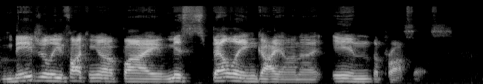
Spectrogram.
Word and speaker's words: Guyana: Well, it definitely Guyana. Is Guyana. And it's spelled the same way it's pronounced. If you break it up, Guyana.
